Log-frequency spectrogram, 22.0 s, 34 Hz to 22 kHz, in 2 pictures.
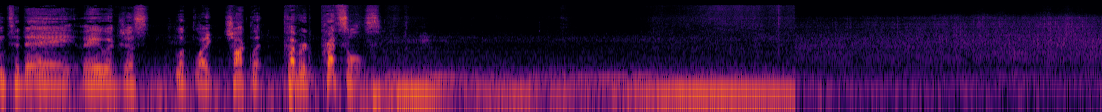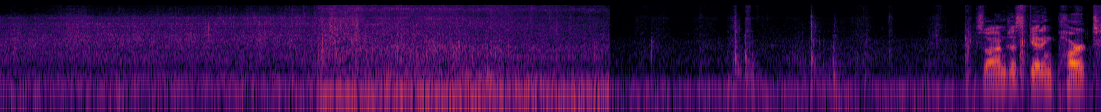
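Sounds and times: pickup engine rumble inside cab: 0:00.0 - 0:08.0, 0:14.2 - 0:17.2
tyres on gravel: 0:08.0 - 0:22.0.

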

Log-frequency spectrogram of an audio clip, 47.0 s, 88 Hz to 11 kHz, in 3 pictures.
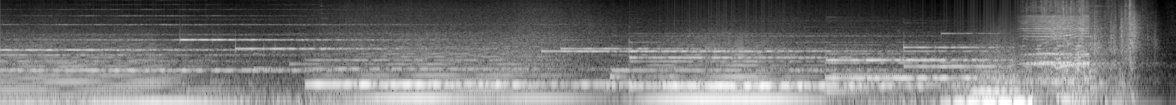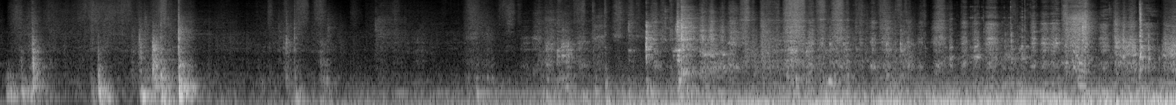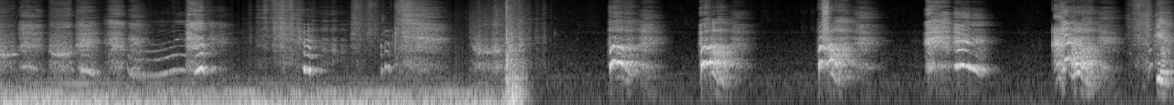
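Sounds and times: deep low rumble: 0:02.0 - 0:15.4, 0:18.5 - 0:38.5.

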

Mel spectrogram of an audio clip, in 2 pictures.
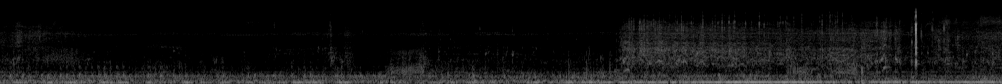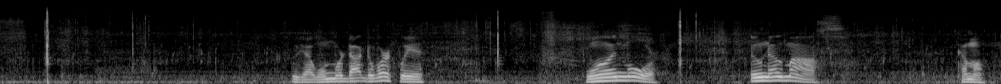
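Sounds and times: electric trolling motor humming: 0:00.0 - 0:20.0
water wash hissing: 0:06.2 - 0:20.0.

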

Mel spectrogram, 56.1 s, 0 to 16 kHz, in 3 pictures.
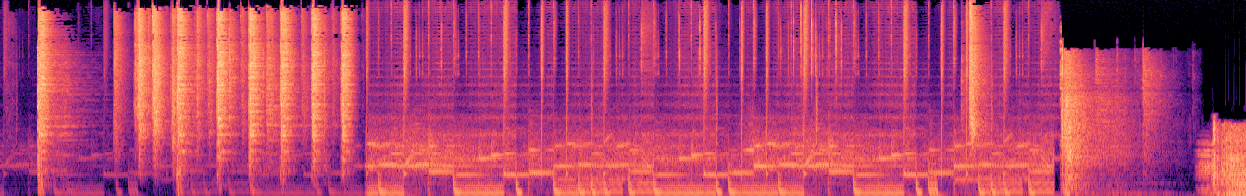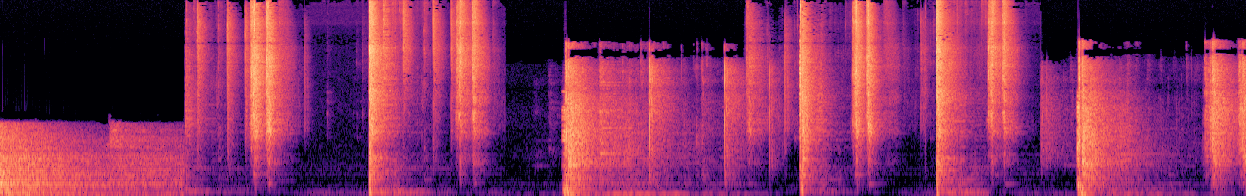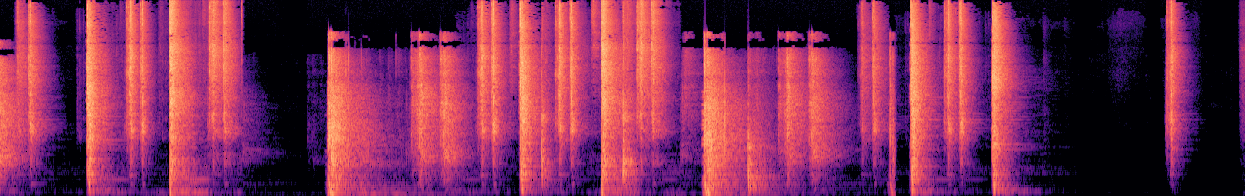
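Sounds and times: projectiles hitting target: 0:00.6 - 0:05.4
launcher shots: 0:42.3 - 0:43.0.

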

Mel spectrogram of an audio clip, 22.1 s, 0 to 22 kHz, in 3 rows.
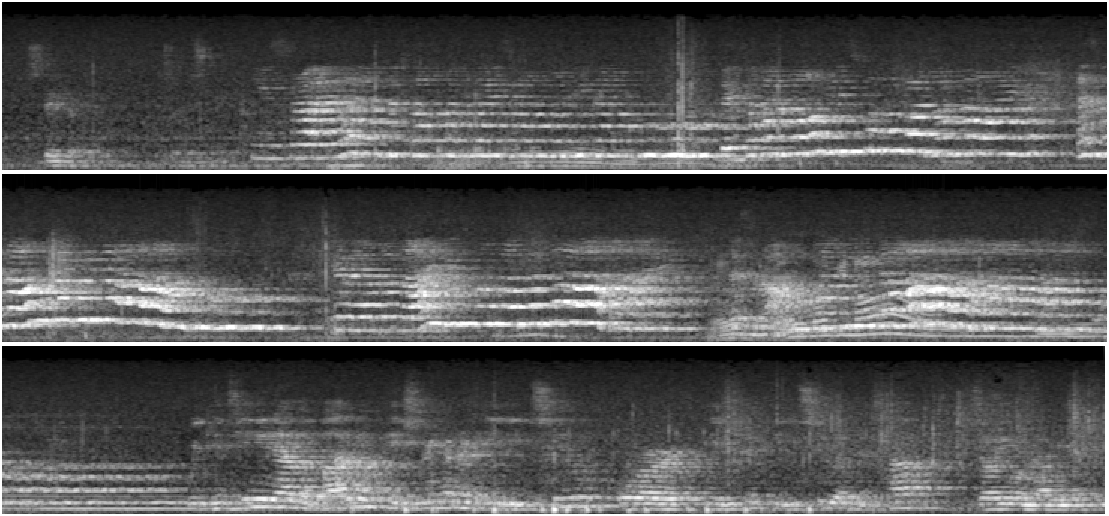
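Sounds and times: girl singing unaccompanied: 0:01.7 - 0:16.1.

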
